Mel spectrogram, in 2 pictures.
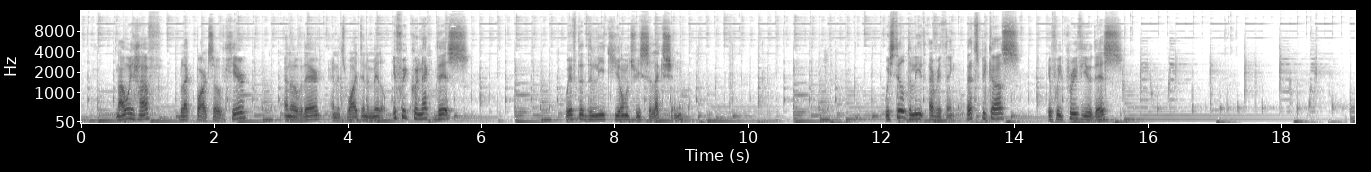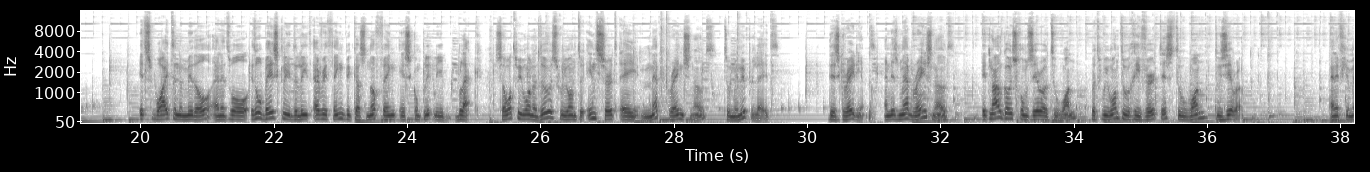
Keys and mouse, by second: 1.9 shift+middle drag, 2.6-5.6 middle drag, 5.6-9.9 drag, 9.9 ctrl+shift+middle click, 10.7-14.0 drag, 11.1 x, 15.4 ctrl+shift+middle click, 15.6 ctrl+shift+click, 15.9-16.4 shift+middle drag, 16.4 click, 17.2 ctrl+shift+click, 18.2 ctrl+shift+middle click, 18.3 ctrl+shift+click, 18.4-25.1 ctrl+shift+middle drag, 25.1-29.1 shift+drag, 25.9 shift+a, 29.1-35.1 middle drag, 35.1 click, 35.5 middle click, 35.8-37.0 drag, 37.0-38.0 middle drag, 38.0-38.2 shift+drag.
